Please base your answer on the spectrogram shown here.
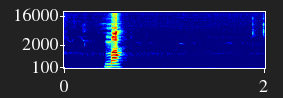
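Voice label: "ma", Chinese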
